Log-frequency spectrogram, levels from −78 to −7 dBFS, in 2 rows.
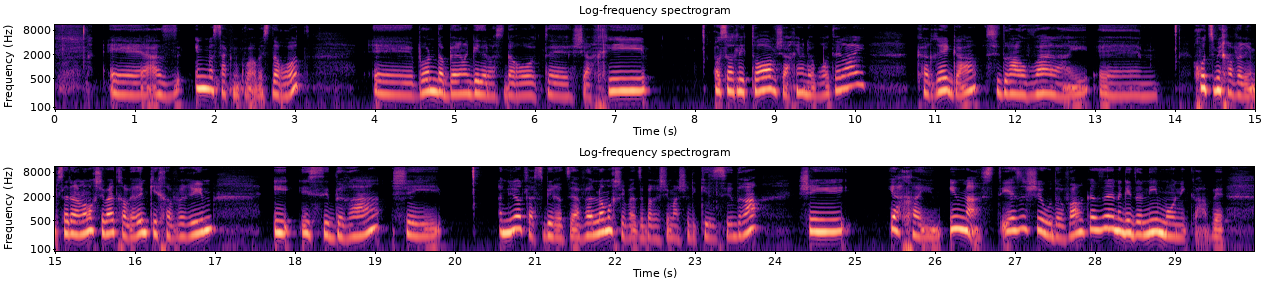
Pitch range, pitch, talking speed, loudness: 210-280 Hz, 245 Hz, 130 wpm, -25 LUFS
